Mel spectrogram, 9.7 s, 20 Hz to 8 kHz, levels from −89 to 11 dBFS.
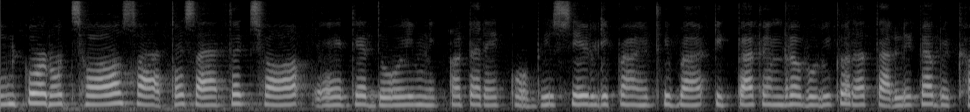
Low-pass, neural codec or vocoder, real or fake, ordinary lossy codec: none; codec, 16 kHz, 1 kbps, FunCodec, trained on LibriTTS, 50 frames a second; fake; none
